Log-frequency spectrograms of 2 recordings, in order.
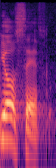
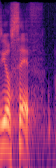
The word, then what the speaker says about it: Yosef: Joseph, Yosef. Okay, no problem. It's a biblical name. So the goyim pronounce it a little bit different. But for you, is Yosef.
